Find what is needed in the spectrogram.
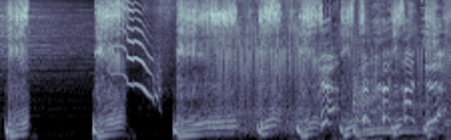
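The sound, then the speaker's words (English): A loud run of fart sounds: a couple of long blasts and a high squeaky whistle, then a rapid string of short, rubbery toots that keeps going. “He can't stop farting.”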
